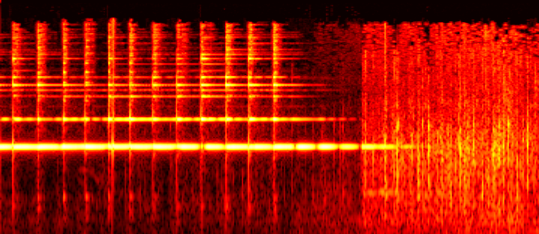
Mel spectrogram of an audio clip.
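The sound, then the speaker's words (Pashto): A school bell is rung at a ceremony opening the new school year in Farah province: about a dozen quick, evenly spaced, bright metallic strikes with a clear ringing tone. A dense wash of broad noise then takes over. “د فرا ولایت د پوهنې ریاست له خوا نن د نوي ښوونیز کال د پیل زنګ په مراسمو کې وژغول شو.”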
